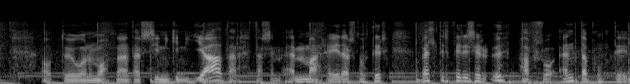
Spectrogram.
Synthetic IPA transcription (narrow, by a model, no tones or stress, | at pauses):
a̰wt̪œːɣɔnʏmɔhp̪naðɪnθaɾ̥siːniɲcɪnjaːða̰ɾ̥θaɾ̥sɛmɛ̰mːar̥eːjðaɾst̪owht̪ɪɾ̥vɛl̥t̪ɪɾ̥fɪɾɪɾ̥s̬jɛɾʏhphafsɔɣɛ̰nt̪apʰuŋ̥t̪ɪ̰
